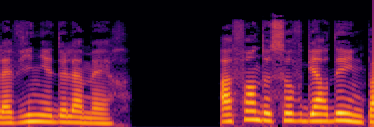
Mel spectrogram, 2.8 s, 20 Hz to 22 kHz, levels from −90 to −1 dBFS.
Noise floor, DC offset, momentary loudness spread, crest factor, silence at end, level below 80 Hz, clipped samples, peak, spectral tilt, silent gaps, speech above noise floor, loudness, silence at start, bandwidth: under -90 dBFS; under 0.1%; 9 LU; 16 dB; 0 s; -58 dBFS; under 0.1%; -4 dBFS; -6.5 dB/octave; none; over 73 dB; -18 LUFS; 0 s; 12 kHz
